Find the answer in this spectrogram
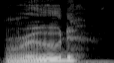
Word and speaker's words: Røde: a more European Vibe so does this mean that the company's name should be pronounced rude yeah anyway the late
